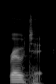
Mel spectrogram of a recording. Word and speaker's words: rhotic: about in the chat am i pronouncing that correctly r-h-o-t-i-c rotic i was not pronouncing it correctly pronouncing the r at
